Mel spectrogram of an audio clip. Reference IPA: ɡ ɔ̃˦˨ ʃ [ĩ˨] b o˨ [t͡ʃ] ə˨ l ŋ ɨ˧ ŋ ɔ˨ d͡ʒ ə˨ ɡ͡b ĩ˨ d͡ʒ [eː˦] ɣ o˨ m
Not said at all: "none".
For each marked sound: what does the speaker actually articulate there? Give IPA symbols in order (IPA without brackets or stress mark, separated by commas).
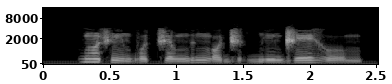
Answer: ĩ˨, t͡ʃ, eː˦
